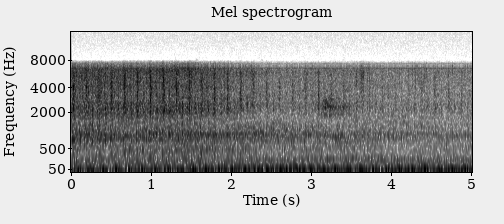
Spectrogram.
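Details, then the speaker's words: 1999 Ford Escort ZX2, 2.0L Zetec DOHC, cylinder two at 25 psi compression, worse after the compression test: rough, uneven idle with a pronounced miss, a repeated light tap that grows louder in gear, and heavy blow-by. Suspected bottom-end wear. "Very pronounced miss. A lot of blow-by, which is leading me to believe we've got lower end issues."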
